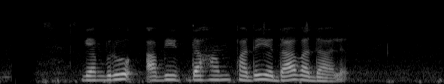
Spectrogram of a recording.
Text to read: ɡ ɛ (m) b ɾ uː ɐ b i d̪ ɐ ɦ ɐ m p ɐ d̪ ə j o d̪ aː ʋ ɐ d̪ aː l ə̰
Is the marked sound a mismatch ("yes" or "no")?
no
